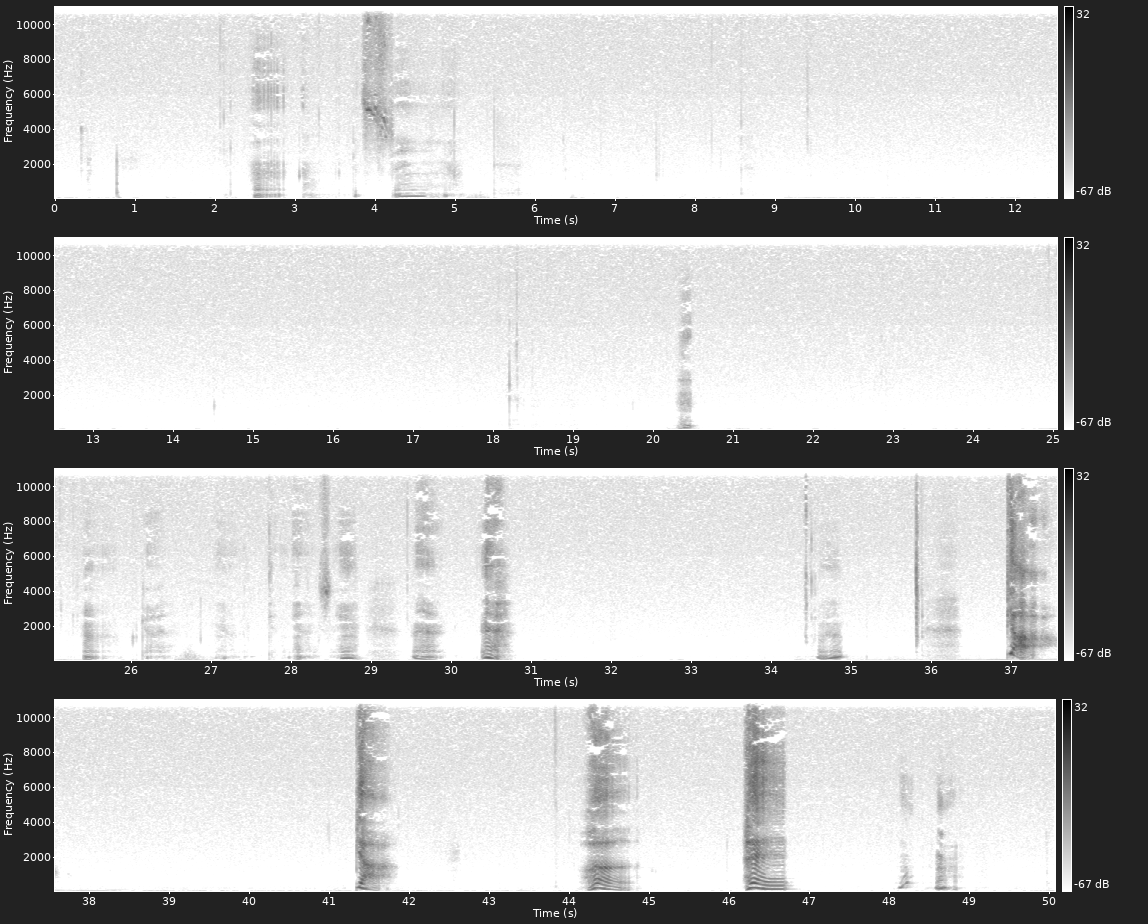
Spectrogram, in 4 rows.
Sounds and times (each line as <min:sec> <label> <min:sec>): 0:02.4 Comical male grunts and mumbling 0:03.2
0:03.8 Comical male grunts and mumbling 0:05.0
0:20.3 Comical male grunts and mumbling 0:20.6
0:25.3 Comical male grunts and mumbling 0:30.8
0:34.4 Comical male grunts and mumbling 0:35.0
0:36.9 Comical male grunts and mumbling 0:37.6
0:41.3 Comical male grunts and mumbling 0:41.9
0:44.1 Comical male grunts and mumbling 0:44.9
0:46.2 Comical male grunts and mumbling 0:46.8
0:48.1 Comical male grunts and mumbling 0:49.0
